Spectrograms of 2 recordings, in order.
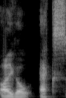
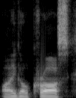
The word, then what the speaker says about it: Aygo X: The Aygo X hybrid is the same, or Aygo Cross, depending on what way you want to pronounce it.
